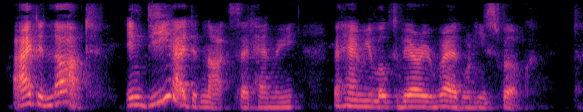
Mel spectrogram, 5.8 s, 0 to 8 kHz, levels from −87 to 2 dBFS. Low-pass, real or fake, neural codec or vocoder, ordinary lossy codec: 7.2 kHz; fake; codec, 24 kHz, 0.9 kbps, WavTokenizer, medium speech release version 2; AAC, 32 kbps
